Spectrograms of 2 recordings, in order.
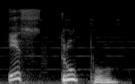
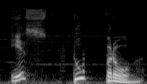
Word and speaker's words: estupro: Outra que eu erro bastante para corrigir é, é para falar, na verdade, né, para pronunciar, é o estrupo, que o correto é estupro na a pronúncia.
